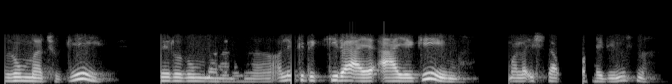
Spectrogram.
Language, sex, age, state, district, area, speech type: Nepali, female, 60+, West Bengal, Jalpaiguri, rural, conversation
